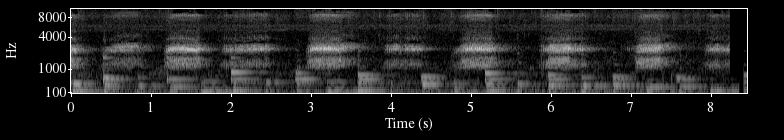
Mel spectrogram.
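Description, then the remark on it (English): Glowing frogs croak in a steady, rhythmic chorus, with bursts repeating roughly once a second at varying pitches, fairly loud and continuous throughout, with no voices. “I think Frogman is calling us.”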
